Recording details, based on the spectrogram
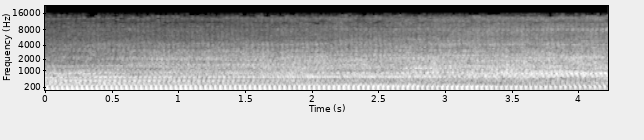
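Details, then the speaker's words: Jonsered LR 13 automatic ride-on mower, Briggs & Stratton 12 hp single-cylinder (model 284707, type 014701), after rewiring and a starting-fluid-assisted start on a weak battery: even chugging about four beats a second, no misses or knocks, running cleanly. "Hop. Allez. Et voilà, ça fonctionne."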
